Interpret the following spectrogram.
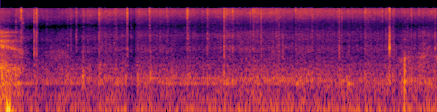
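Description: A single knock at the very start, then beef sizzling over a charcoal grill: a steady hiss with scattered crackles and pops.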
